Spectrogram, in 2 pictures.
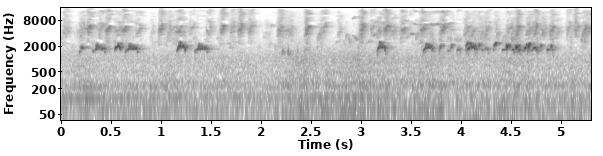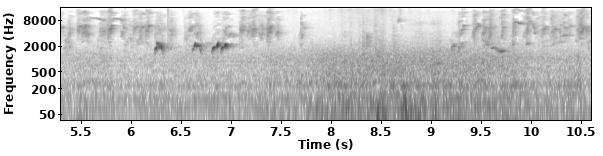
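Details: European bee-eaters at feeding time give bursts of short rolling trills for about seven seconds, then fall quiet under a steady background hiss.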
